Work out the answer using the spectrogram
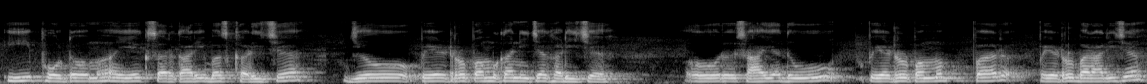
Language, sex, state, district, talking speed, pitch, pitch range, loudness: Marwari, male, Rajasthan, Nagaur, 125 wpm, 150 Hz, 145-155 Hz, -14 LUFS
